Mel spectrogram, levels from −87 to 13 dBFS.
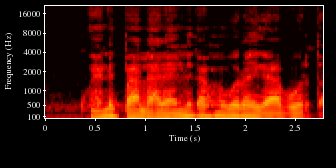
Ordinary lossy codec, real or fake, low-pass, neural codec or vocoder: none; fake; none; vocoder, 44.1 kHz, 128 mel bands, Pupu-Vocoder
